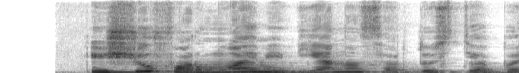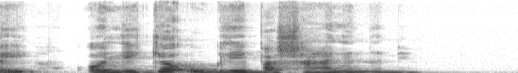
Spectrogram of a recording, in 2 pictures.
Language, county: Lithuanian, Vilnius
